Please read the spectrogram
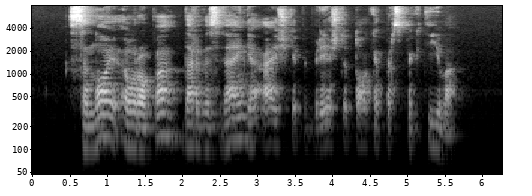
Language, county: Lithuanian, Alytus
